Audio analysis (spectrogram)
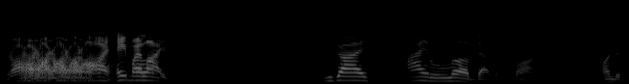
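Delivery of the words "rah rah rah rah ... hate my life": loud, hammed-up grumble; mock complaining rant, louder; mock grumbling. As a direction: grumble and moan like a sore loser. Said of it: "and not this".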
